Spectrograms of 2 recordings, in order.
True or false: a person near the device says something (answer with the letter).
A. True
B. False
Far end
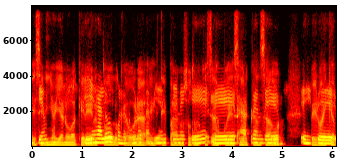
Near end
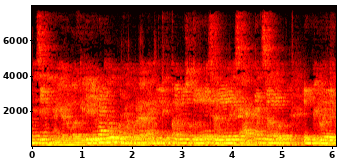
B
